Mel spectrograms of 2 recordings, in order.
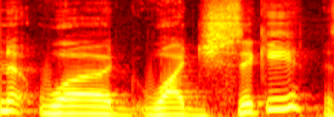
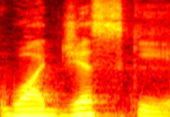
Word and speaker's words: Wojcicki: People call her Wojcicki, but I'm like, how is it Wojcicki? It's Wojcicki.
